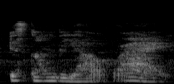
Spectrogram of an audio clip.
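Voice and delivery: breathy hush of comfort; whispered reassurance. Real, not acted. Whispering to a struggling viewer, gently reassuring.

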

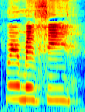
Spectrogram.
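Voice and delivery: high, loud, fast coaxing call; calling the cat. Real, not acted. Owner calling her cat Missy for a treat, high coaxing call. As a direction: sing out to the cat to come.

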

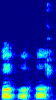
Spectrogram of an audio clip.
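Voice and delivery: evil chuckle. Acted. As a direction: laugh like a cartoon villain. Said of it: "C'est mon rire, euh, machiavélique".

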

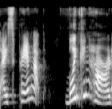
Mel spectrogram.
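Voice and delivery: ordinary delivery, nothing marked

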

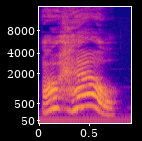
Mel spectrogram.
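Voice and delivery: loud alarmed yell; shout. A narrator's reading. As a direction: yell it in shock. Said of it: "Max shouted".

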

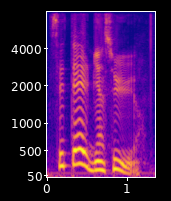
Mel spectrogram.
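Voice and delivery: high, loud pronouncement falling away; emphatic, high-pitched character voice; declaring dodo. A narrator's reading. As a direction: announce it loudly as the self-assured dodo. Dodo declares who gives prizes.

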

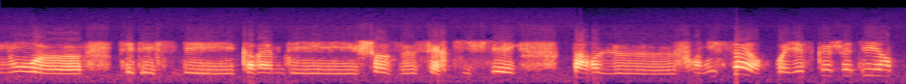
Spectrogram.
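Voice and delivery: usual speaking voice

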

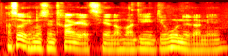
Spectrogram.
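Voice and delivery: usual speaking voice

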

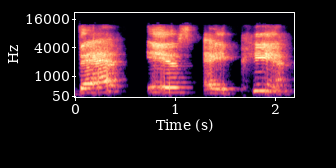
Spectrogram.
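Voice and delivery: slow, careful that is a pen; slow demo. Shown as a demonstration. Teacher showing students a sentence, slow and careful. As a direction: spell that is a pen out slowly. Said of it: "Now look here".

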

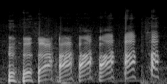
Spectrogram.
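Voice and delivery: high, delighted cackle; burst of laughter. Real, not acted. Caster laughing at a whiffed shot, high cackle.

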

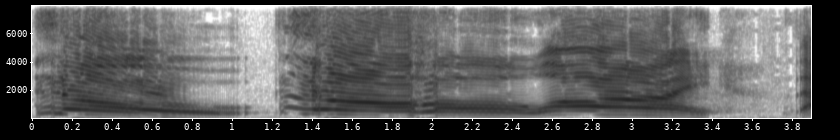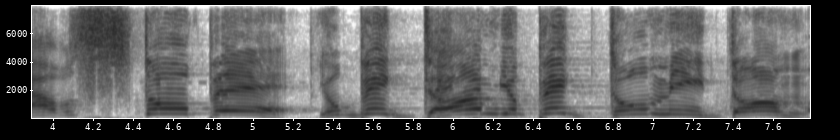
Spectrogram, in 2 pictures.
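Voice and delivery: high, loud cries of disbelief; outraged yelling. Real, not acted. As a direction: wail in frustration at losing. Outraged at dying in the game.

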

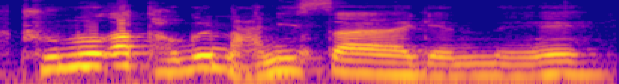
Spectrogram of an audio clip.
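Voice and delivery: normal talking voice

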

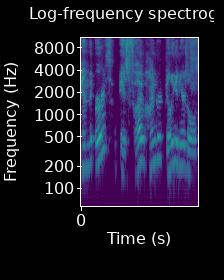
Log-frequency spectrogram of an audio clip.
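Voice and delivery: slow, measured nature-documentary narrator; calm documentary narration. Shown as a demonstration. Explaining how documentary narrators talk, slow and calm. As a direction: narrate it slowly like a wildlife film. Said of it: "he talks very calm and very".

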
